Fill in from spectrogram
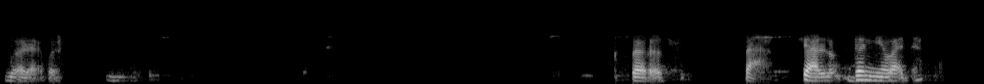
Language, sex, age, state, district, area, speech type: Gujarati, female, 30-45, Gujarat, Surat, rural, conversation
